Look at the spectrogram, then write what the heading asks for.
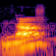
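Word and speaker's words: ngā: this word that says na so it's n g a na and uh The way Tuhoy pronounces is it pronounces that word. It's na. So the G has been dropped.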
